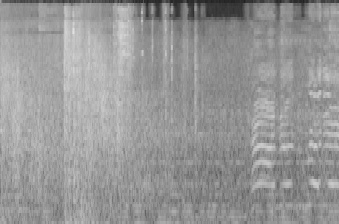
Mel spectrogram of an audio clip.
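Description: Ship cannons boom in a naval battle in Assassin's Creed Rogue, a rumbling volley of shots under a busy game soundscape of music and effects, with a crewman's voice shouting briefly near the end.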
